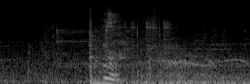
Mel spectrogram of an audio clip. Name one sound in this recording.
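A hand grabs a metal ledge with a dull thud.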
